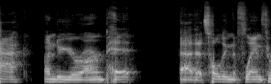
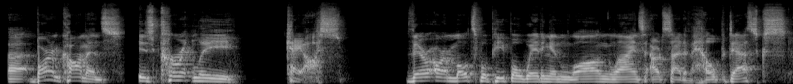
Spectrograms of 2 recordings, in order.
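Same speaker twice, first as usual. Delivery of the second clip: ordinary delivery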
